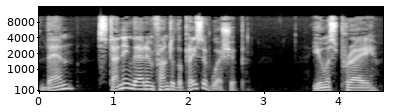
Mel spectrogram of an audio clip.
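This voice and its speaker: A man narrating scripture in a measured, authoritative manner for a dramatized audio production. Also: medium pitch, big pitch swings, a bit bright, no echo, studio quality. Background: music.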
